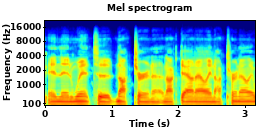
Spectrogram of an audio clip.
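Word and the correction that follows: Knockturn Alley: What is it? Knockdown Alley? – It's Nocturne Alley.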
